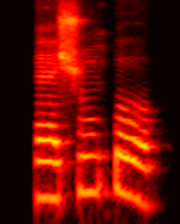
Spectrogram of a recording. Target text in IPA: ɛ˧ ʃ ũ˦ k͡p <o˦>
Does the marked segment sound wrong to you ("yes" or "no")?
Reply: yes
